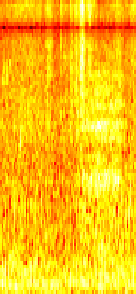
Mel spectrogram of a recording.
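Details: Purring from Sirocco, a Persian kitten, during grooming: a constant low rumbling hum, unbroken, with a faint brief rustle near the middle.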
